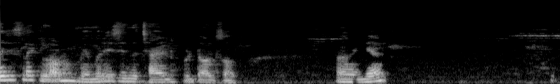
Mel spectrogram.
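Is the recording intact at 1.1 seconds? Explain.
Yes, the speech at 1.1 seconds plays through cleanly, with no dropout, click, distortion or other fault at that moment.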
